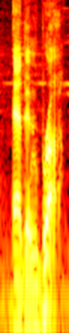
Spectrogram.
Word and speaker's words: Edinburgh: Edinburgh, and in fact anywhere with the berg ending, is said bruh, as in uh in umbrella, so Edinburgh.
